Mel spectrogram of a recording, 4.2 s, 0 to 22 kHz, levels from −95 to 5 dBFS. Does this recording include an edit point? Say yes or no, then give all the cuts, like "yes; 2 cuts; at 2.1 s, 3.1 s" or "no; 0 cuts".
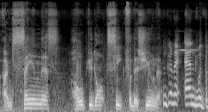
yes; 1 cut; at 3.3 s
